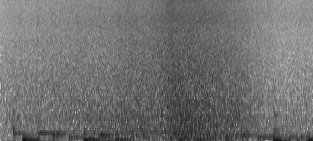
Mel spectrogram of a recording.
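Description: Sea waves wash and slap against a boat's bow in a steady, surging roar that swells to a peak midway, with a low droning musical tone humming underneath.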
